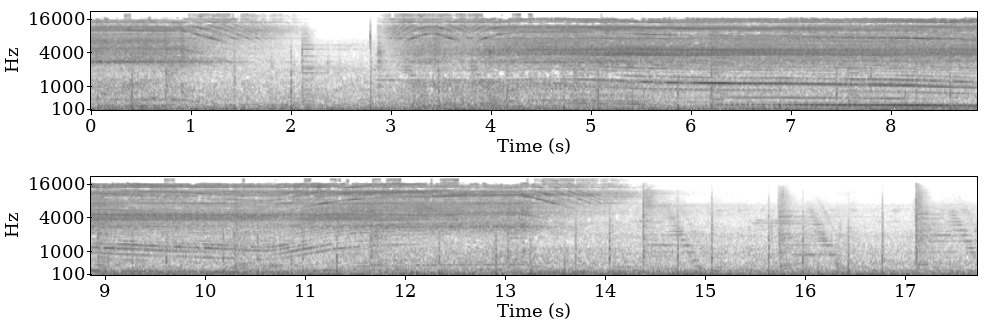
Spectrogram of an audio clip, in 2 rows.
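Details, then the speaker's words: Whining drill motor with pitch rising and falling as a 6 mm trephine bur cuts bone to harvest autogenous graft on a training model; chin, ramus or third molar sites mentioned as donor areas. "You can take bone from either the chin area or the ramus area, or the third molar."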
